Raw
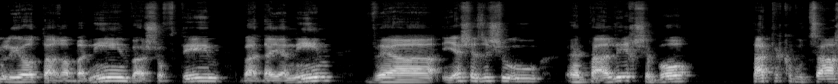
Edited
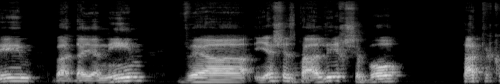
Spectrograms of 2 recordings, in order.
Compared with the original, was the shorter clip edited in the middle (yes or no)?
yes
